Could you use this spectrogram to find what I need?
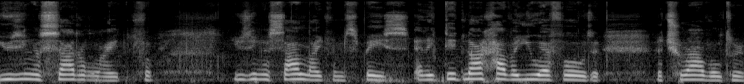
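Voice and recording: A passage read aloud in a natural voice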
